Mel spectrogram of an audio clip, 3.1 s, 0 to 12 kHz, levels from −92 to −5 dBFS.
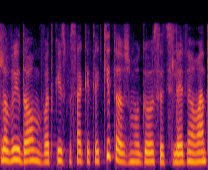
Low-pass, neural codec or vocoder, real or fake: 7.2 kHz; none; real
